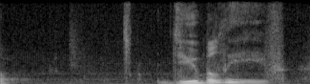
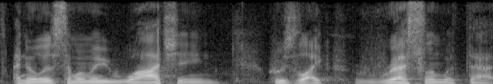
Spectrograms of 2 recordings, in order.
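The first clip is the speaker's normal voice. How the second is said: earnest spoken prayer, a bit louder; 4 dB louder than usual. Acted. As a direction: lead the church in prayer. Closing prayer to the congregation.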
